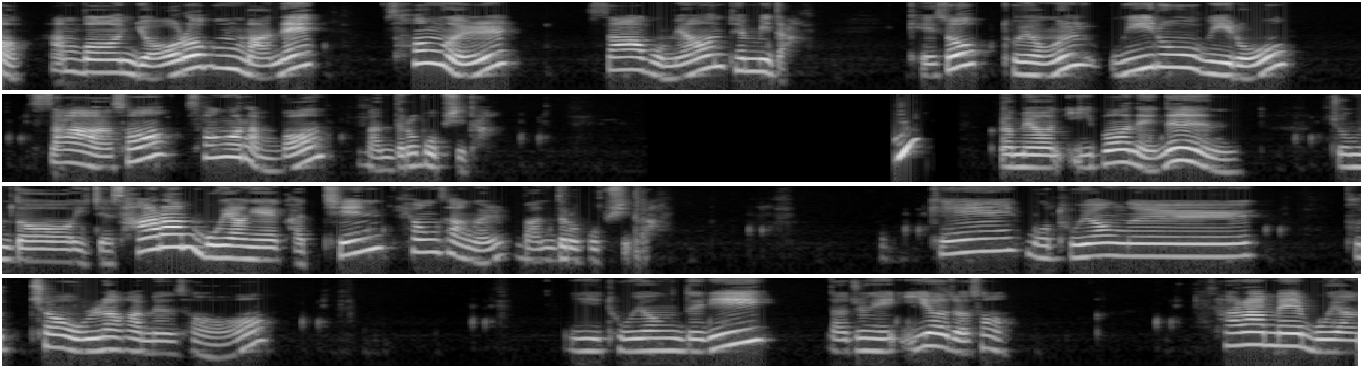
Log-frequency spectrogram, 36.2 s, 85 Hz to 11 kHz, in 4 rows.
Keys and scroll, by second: 3.6-4.0 Escape, 14.9 BackSpace.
